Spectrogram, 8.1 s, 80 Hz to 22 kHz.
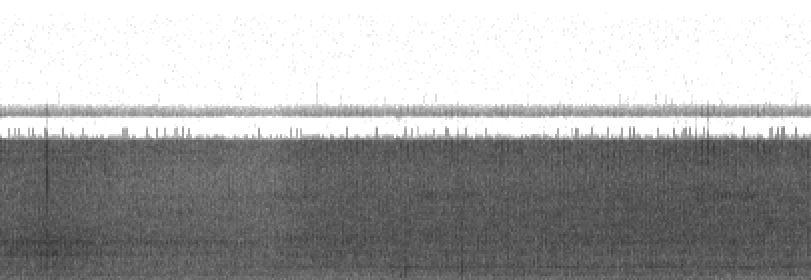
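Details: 2009 Lada Priora, 37,000 km, at steady idle: faint, irregular light taps over the engine note, a mild knock that began 500 km after adding Suprotec; owner suspects the additive, cause unconfirmed.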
